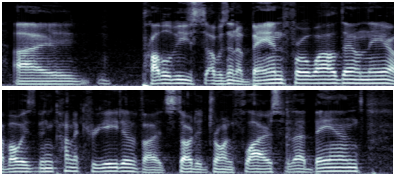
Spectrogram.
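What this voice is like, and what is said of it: New Orleans accent. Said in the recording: “people might already know just from some of my accent. From New Orleans.”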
